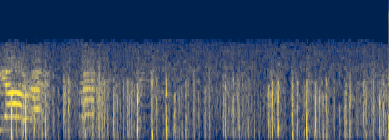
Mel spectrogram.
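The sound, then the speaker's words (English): Gunshots from a gun fired in a street scene of a radio drama, many sharp, rapid cracks in irregular bursts that keep going throughout. “There's a crazy guy in the street outside my store shooting up the place.”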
